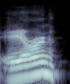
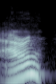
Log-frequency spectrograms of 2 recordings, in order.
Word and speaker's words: Aaron: u h my name when I use with American models it's always Aon no it's A's not e um not Aron I'm Aaron hard days not soft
